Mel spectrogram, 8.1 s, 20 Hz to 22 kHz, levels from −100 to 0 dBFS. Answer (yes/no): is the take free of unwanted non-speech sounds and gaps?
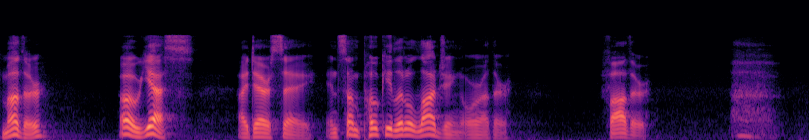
no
